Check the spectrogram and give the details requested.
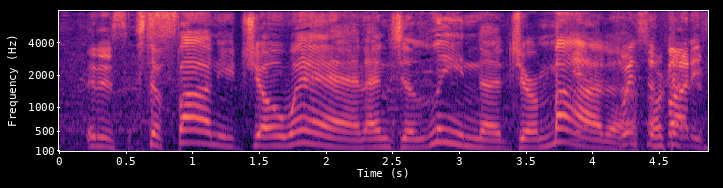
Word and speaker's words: Germanotta: And we're just talking about different emphasis of syllables. So that's Germanotta.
